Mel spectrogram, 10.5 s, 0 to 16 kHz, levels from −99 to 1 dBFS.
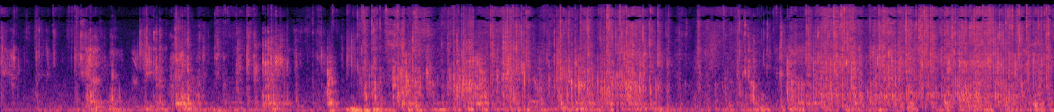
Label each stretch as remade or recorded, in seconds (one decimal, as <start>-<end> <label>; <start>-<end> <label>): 0.0-4.7 recorded; 4.7-7.0 remade; 7.0-8.0 recorded; 8.0-10.5 remade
